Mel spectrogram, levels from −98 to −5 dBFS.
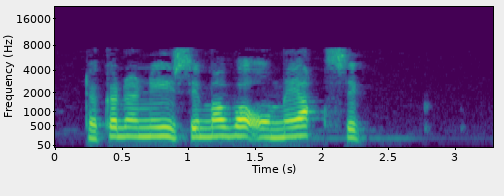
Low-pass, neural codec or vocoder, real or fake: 7.2 kHz; none; real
